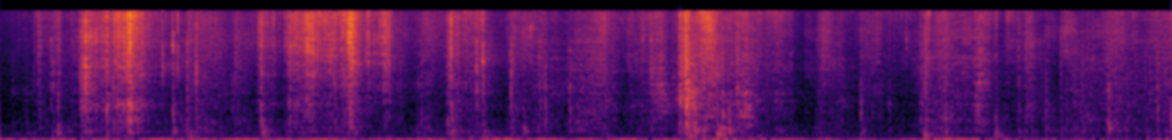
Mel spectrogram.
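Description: Cardboard rustles and scrapes as hands open a box.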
